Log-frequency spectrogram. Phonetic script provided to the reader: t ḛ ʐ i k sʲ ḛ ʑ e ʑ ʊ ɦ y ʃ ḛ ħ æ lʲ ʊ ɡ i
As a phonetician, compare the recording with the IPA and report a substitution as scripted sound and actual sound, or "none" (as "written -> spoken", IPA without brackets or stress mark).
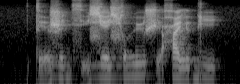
k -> ɡ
